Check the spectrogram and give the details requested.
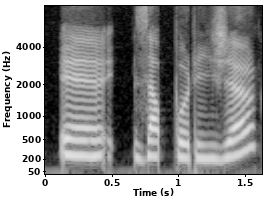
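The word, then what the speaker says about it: Zaporizhzhia: In Zaporozhye. Am I pronouncing that right? Yeah, correct. Zaporizhia.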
